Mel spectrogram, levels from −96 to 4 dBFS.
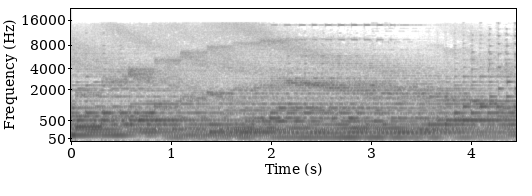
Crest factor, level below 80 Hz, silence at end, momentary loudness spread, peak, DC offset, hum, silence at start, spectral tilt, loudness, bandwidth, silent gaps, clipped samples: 12 dB; -50 dBFS; 0 s; 3 LU; -22 dBFS; under 0.1%; none; 0 s; -5.5 dB/octave; -34 LUFS; 16 kHz; none; under 0.1%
